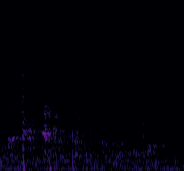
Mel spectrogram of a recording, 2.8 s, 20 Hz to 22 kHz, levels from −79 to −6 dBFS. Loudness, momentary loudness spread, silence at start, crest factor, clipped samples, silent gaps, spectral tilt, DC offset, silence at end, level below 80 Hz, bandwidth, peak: -65 LUFS; 8 LU; 0 s; 22 dB; under 0.1%; none; -4.5 dB/octave; under 0.1%; 0 s; -76 dBFS; 15.5 kHz; -44 dBFS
